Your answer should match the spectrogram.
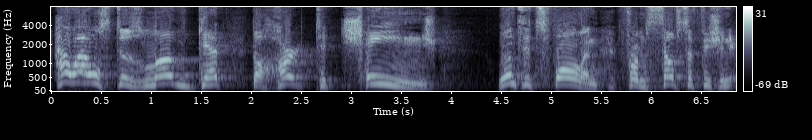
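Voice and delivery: high-pitched, driving preacher delivery; high, insistent pulpit question; impassioned preaching. Real, not acted.

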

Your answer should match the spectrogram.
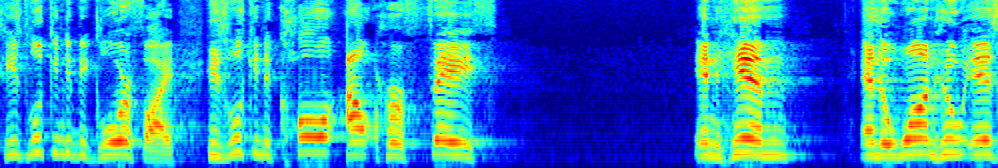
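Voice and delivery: full-voiced pulpit preaching, climbing. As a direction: build the fervour line by line. Preacher building to a climax.

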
